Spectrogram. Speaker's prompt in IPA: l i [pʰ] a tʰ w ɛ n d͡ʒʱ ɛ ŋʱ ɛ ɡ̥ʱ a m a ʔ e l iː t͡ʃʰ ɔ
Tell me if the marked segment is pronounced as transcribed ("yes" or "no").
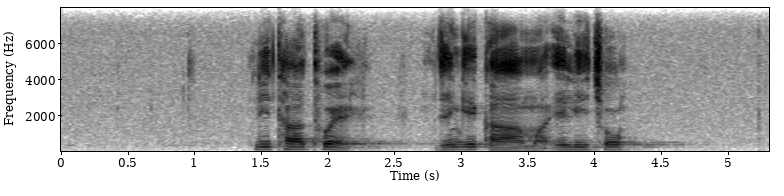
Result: no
